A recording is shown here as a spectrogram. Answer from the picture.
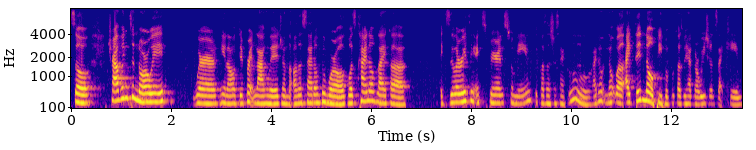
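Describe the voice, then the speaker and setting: A woman with a Jamaican accent speaks at a medium pitch. Her pace is moderate and her pitch variation ordinary. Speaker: tech alumna panelist. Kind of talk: panel discussion.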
